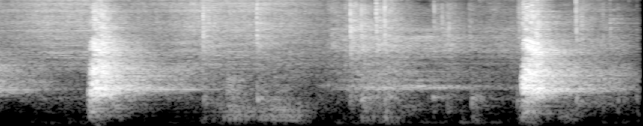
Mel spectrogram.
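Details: Max, a Boston Terrier, facing off with a snake, gives two abrupt, forceful barks roughly three seconds apart, with quieter snuffling and movement sounds in the gap between them.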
